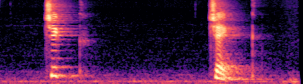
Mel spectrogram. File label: "Chick" "check"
